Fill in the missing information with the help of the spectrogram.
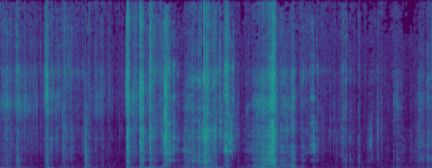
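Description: A utility knife blade shaves a solid green, hand-sized bar of soap into flakes. Irregular crisp scraping and crackling bursts with bright, papery texture ride over a soft low rumble, the louder strokes swelling and fading in quick succession.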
